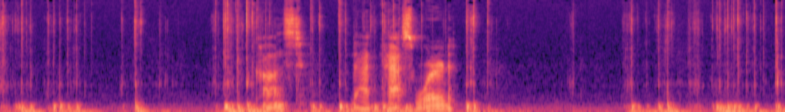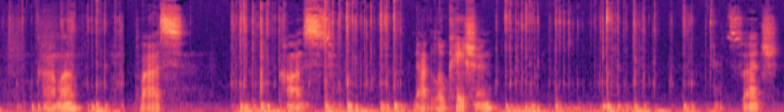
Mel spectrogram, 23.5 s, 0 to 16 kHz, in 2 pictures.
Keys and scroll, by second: 4.7 Return, 17.6 Return, 22.0 Return.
